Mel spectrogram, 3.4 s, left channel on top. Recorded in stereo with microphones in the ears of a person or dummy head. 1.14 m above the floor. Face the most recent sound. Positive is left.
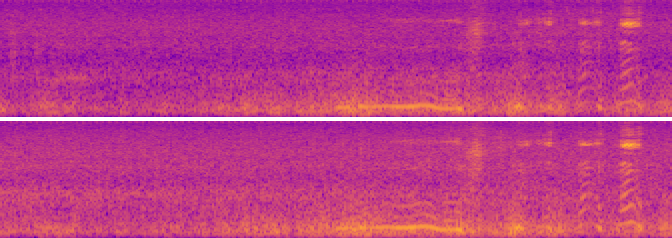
turn(degrees=-10)  # may be behind; listen again after turning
